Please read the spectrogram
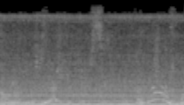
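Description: Diesel engine of an Atlas excavator running with a steady low throb.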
